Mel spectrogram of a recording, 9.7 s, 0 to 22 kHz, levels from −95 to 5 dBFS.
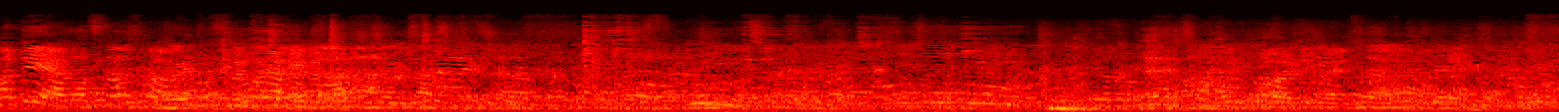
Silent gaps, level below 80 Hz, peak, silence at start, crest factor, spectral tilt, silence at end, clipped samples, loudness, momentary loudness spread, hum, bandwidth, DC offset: none; -64 dBFS; -26 dBFS; 0 s; 16 dB; -4.5 dB/octave; 0 s; under 0.1%; -41 LUFS; 6 LU; none; 13 kHz; under 0.1%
